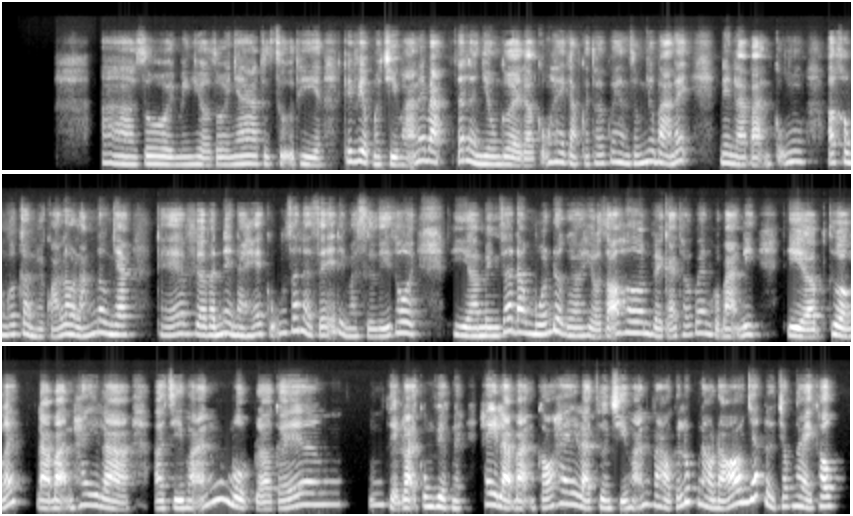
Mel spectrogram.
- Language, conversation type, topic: Vietnamese, advice, Làm sao để bạn bắt đầu nhiệm vụ mà không trì hoãn?
- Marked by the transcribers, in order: none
